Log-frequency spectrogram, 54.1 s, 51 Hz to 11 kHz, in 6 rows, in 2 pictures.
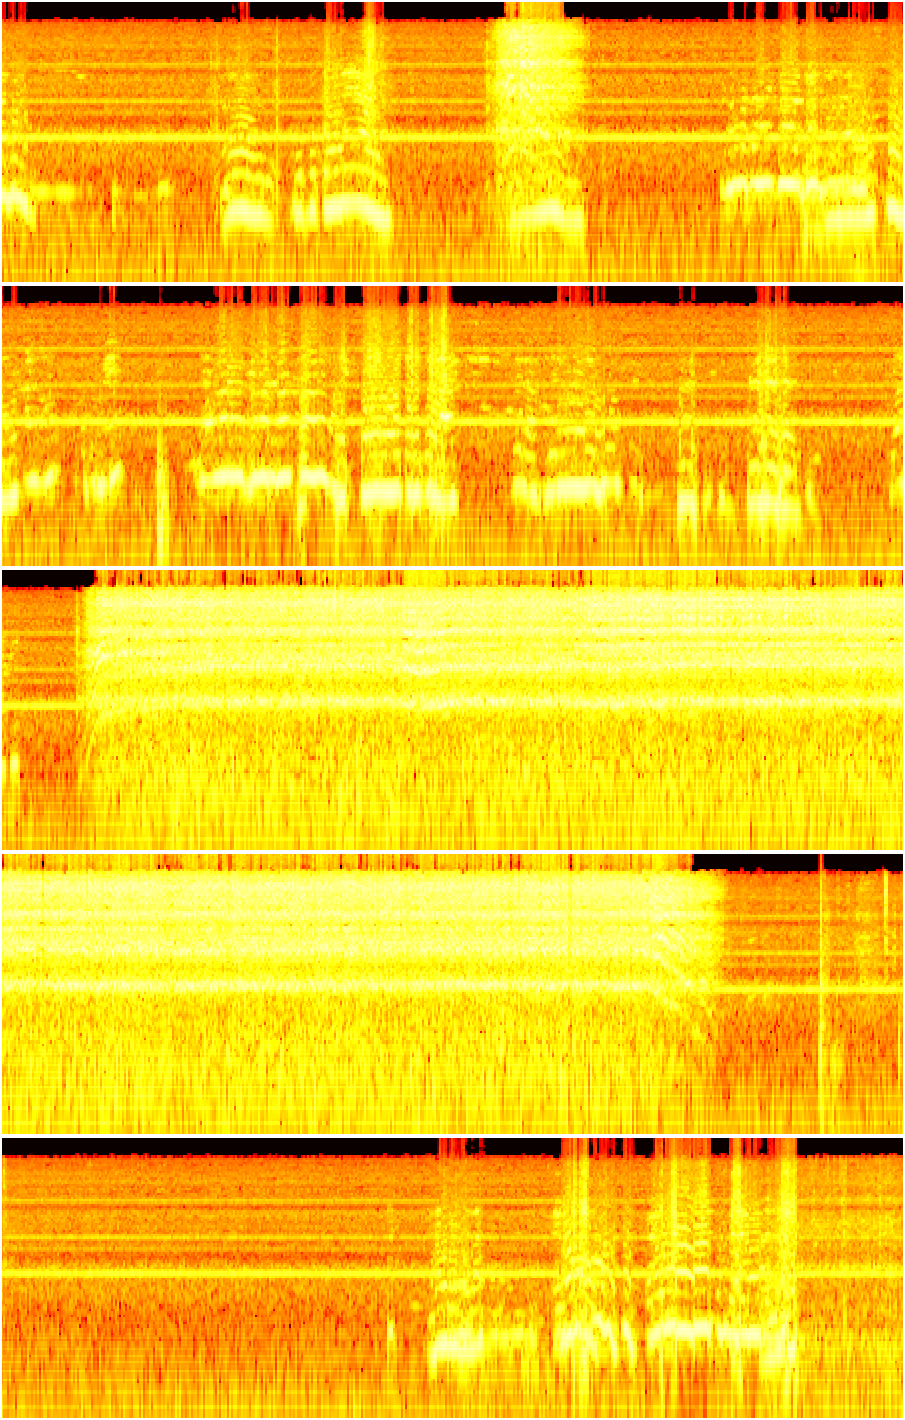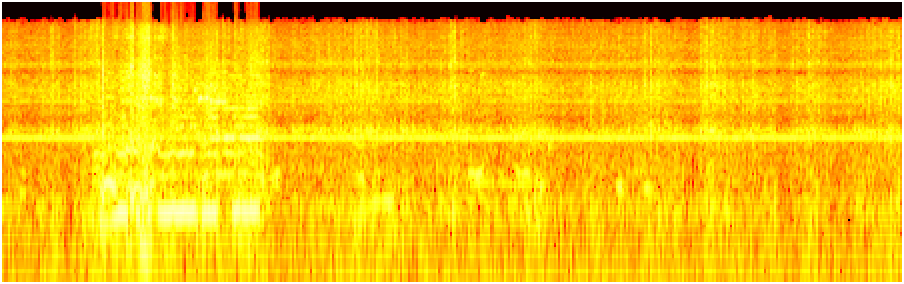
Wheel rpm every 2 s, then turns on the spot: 0, 0, 20, 0, 0, 0, 0, 0, 0, 70, 230, 230, 230, 230, 230, 230, 220, 10, 0, 0, 0, 0, 20, 20, 20, 20, 20.
44-54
